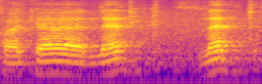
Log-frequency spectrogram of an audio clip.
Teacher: kita keluarkan angin ketika lidah kita berada dekat makhraj ta. Jangan larikan dia daripada makhraj ta. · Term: hams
